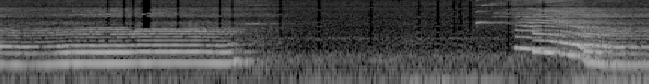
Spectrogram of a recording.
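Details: Resentful six-month-old male beagle puppy, just desexed and wearing a cone, holds a steady low howl for about one and a half seconds, pauses, then gives a high whine that swoops down into a lower moan.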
